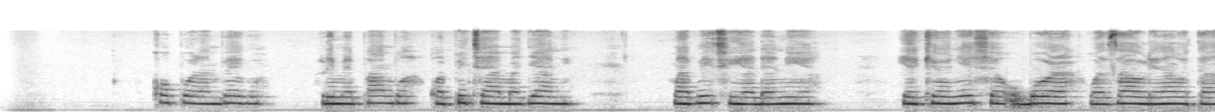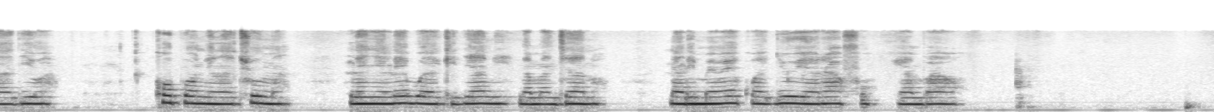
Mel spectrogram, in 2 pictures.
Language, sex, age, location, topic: Swahili, female, 18-24, Dar es Salaam, agriculture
